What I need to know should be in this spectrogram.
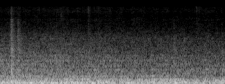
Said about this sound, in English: I'm going to jab on the brakes here and just see if it puts me through the windshield.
